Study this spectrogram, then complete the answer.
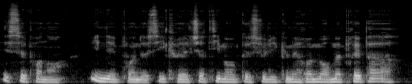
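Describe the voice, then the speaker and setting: A man's voice: steady tone, a little fast, dark tone, slightly rough. A man voicing a proud, distressed young heiress. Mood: ashamed, agitated. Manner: pleading, emotional, high-strung. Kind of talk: audiobook reading.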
